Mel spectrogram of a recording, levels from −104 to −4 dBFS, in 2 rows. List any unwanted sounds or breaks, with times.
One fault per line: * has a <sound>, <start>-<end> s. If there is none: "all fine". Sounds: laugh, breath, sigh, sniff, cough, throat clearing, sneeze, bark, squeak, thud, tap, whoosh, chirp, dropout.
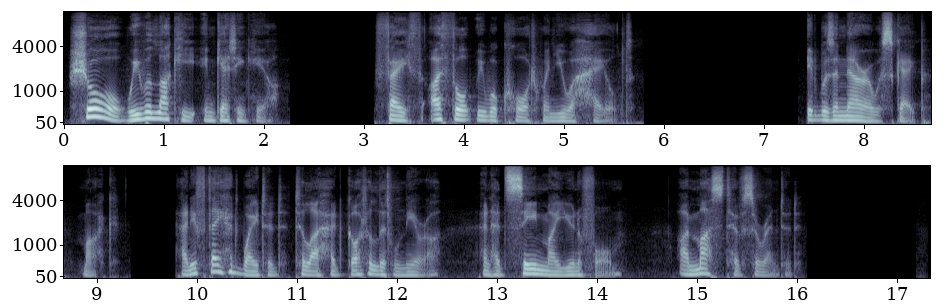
all fine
